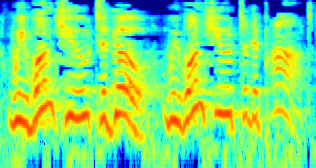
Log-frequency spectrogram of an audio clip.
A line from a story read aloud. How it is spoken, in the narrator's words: the people plead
